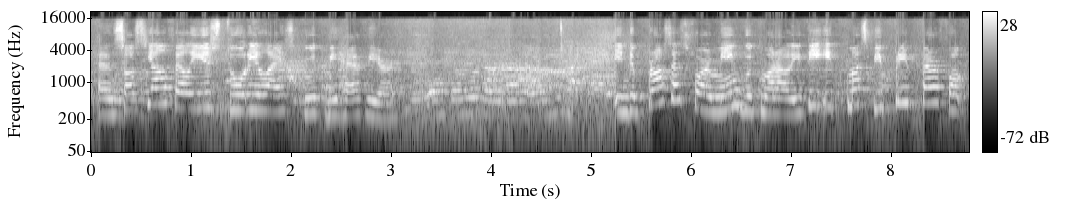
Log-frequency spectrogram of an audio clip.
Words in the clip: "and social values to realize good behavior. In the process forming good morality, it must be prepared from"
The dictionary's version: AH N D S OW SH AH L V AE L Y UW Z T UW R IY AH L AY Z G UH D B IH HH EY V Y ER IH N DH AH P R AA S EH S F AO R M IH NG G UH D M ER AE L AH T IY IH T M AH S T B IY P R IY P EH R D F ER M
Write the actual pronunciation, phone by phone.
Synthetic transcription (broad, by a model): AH N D S OW S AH L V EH L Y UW S T UW R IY L AY S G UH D B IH HH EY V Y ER IH N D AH P R AA S EH S F AO R M IH NG G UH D M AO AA L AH T IY IH T M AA S T B IY P R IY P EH R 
